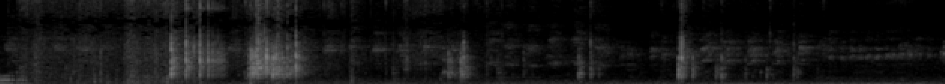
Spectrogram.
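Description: Plastic packaging crinkling and rustling in a few short bursts as it is handled, loudest about two seconds in, with a few small sharp clicks.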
